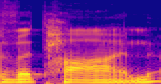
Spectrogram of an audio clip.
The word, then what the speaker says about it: Vuitton: I know it's pronounced Vuitton.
